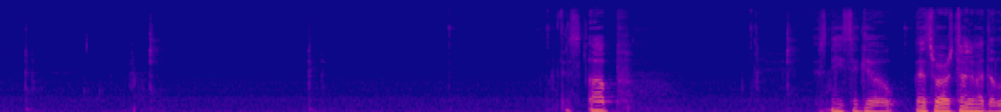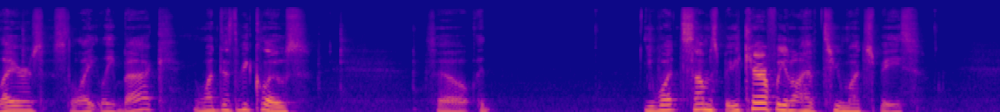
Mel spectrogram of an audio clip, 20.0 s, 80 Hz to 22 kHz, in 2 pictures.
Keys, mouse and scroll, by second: 1.5 middle click, 4.5 click, 6.2 click, 7.9 middle click, 9.1 click, 10.3 middle click, 13.5 middle click, 14.8 click, 16.5 middle click, 18.5 click.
